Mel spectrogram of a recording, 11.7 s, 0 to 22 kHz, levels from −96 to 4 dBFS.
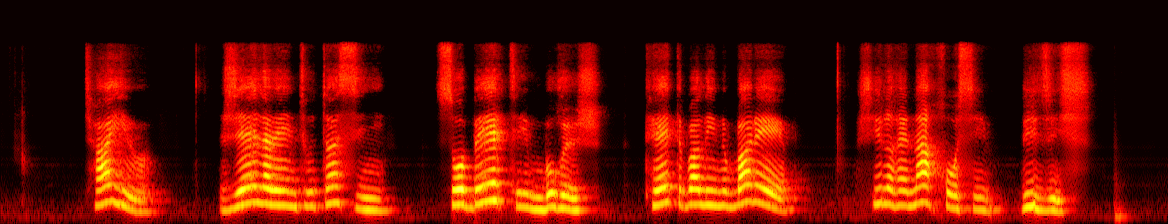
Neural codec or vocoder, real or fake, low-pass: codec, 24 kHz, 0.5 kbps, DualCodec; fake; 10.8 kHz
